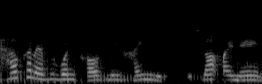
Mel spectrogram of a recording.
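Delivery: ordinary delivery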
